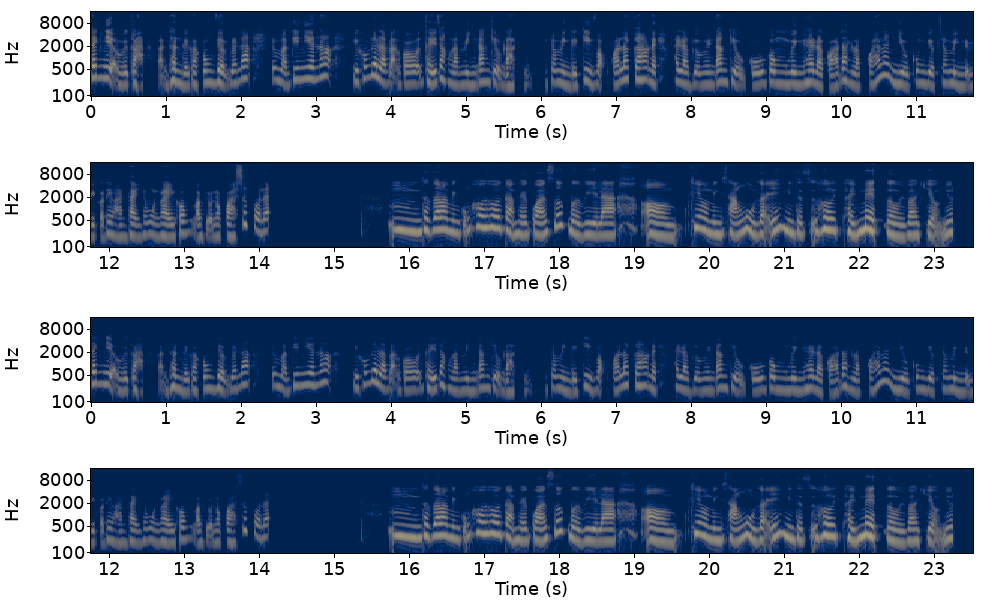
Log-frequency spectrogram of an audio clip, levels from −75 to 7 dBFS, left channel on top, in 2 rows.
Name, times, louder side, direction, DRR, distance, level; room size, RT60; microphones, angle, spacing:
voice 1, 0.0-5.9 6.1-14.2, left 4 dB, 65° left, 1.2 m, -35 dB
voice 2, 15.7-23.3, left 1 dB, 5° left, 0.3 m, -29 dB
head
